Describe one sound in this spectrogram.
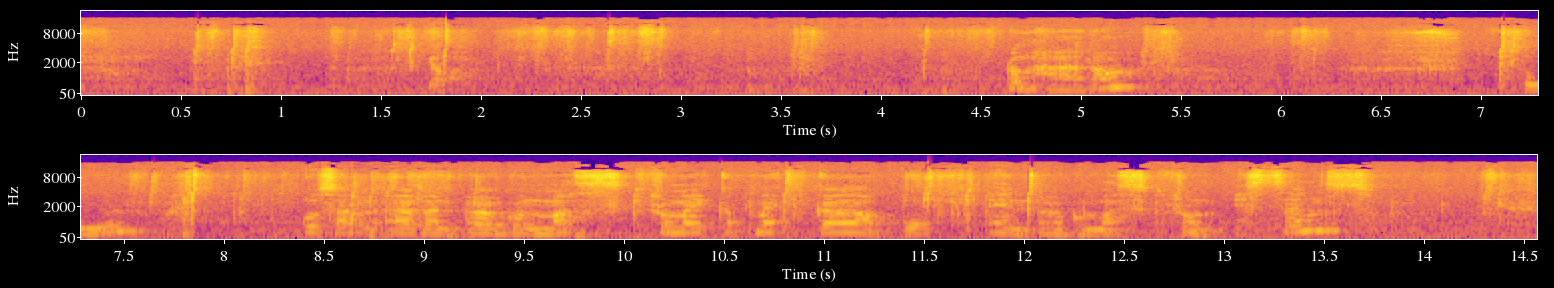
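Plastic packets crinkle in a hand.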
